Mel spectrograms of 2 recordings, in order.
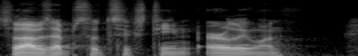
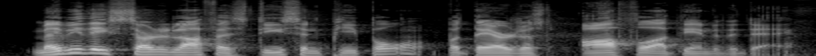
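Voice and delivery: plain

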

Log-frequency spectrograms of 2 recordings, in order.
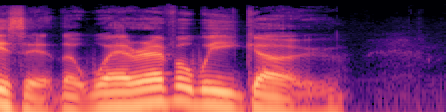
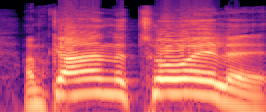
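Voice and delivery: very loud, pitched-up blurted shout; 9 semitones higher, 10 dB louder than usual. Retelling a cafe story, an old man walking in: imitating a loud shout. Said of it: "shouted loudly".

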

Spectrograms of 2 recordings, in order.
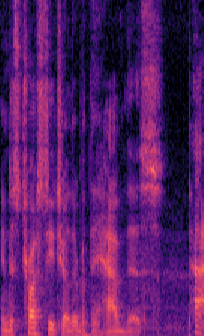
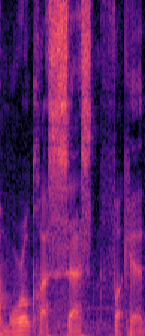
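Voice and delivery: deadpan put-on impression voice, pitched lower; 3 semitones lower than usual. Quoting your favorite Bruce Willis movie line from the end, do a deadpan Bruce Willis impression. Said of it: "It's just like so deadpan".

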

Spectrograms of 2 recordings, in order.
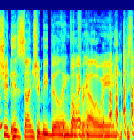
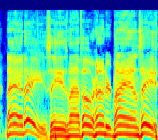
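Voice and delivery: put-on rural Southern voice, pitched higher; 7 semitones higher than usual. Retelling an impression started in the car, Larry the Cable Guy impression. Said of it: "a Larry the Cable Guy impression".

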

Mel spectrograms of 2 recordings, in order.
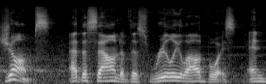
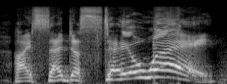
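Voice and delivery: furious yell, rising scream, stretched out; 5 semitones higher, 3 dB louder than usual. Game master voicing the man on the radio channel at the players: angry screaming male voice. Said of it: "an angry male voice screams at you".

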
